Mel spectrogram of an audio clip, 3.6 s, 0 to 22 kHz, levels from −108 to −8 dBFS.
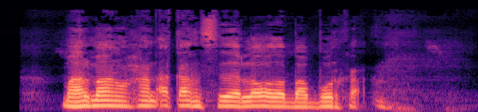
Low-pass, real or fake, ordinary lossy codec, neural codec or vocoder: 19.8 kHz; fake; MP3, 64 kbps; vocoder, 44.1 kHz, 128 mel bands, Pupu-Vocoder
